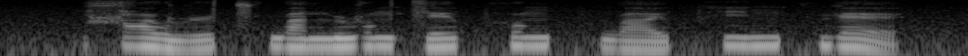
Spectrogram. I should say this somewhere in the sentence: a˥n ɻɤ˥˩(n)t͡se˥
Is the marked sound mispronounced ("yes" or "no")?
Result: yes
